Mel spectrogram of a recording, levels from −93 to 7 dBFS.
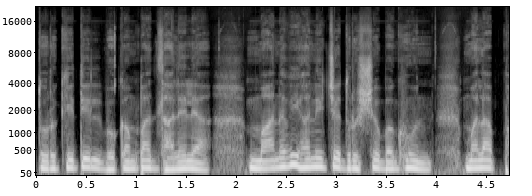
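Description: Gain pumping runs through the whole clip: the gain swings around 15 dB, pulled down on each loud syllable, likely from heavy limiting on an over-hot mic.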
